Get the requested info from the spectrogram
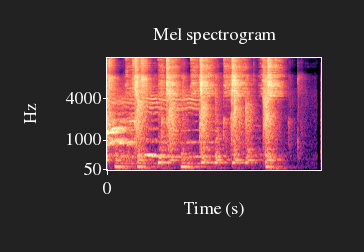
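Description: Live church worship music: held keyboard notes over a steady, quick percussion beat. It fades out near the end.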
